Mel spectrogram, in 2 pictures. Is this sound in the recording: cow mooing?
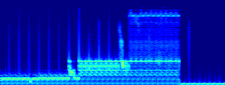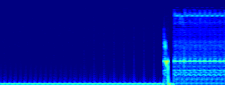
no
